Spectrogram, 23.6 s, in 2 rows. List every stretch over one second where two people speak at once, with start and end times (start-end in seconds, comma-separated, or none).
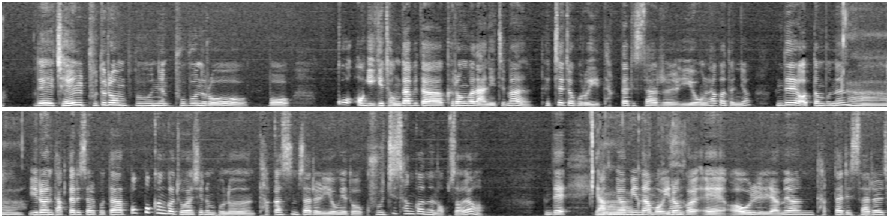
19.7-20.9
